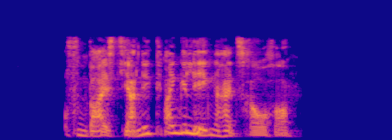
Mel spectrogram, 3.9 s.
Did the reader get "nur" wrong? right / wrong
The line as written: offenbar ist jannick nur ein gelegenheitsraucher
wrong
